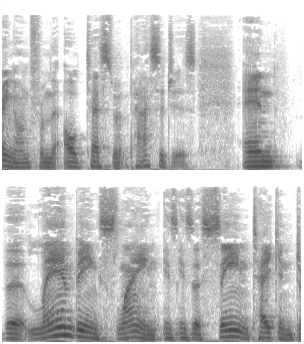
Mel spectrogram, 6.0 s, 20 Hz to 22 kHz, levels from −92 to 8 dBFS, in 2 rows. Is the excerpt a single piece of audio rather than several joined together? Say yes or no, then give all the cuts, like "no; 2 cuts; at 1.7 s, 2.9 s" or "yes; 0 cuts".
no; 1 cut; at 4.7 s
